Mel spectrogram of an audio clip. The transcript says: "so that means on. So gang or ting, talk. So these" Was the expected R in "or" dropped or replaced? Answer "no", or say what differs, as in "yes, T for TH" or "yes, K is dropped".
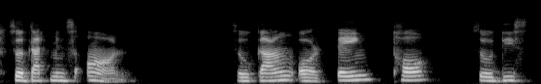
no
